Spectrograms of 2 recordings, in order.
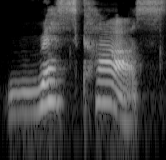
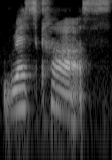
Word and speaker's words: Rascasse: And then the next one is, yeah, this is the one that bugs me most, because like it's supposed to be Rescars, like Rescars, if I'm not mistaken, Rescars.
